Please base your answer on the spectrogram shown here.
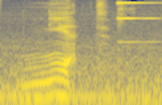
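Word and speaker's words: нет: and then no yep nyet okay so you I hear NY et something like that so yet yet yet just one short syllable yet alright it's pretty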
